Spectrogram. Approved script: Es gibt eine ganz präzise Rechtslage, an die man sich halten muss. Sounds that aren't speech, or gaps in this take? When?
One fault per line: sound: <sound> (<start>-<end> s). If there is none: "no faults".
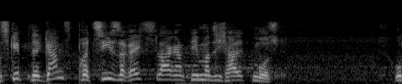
no faults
